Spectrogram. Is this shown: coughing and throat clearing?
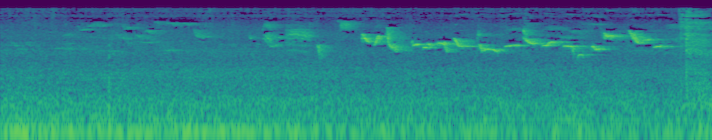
no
